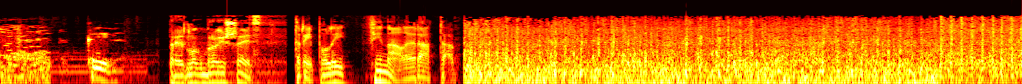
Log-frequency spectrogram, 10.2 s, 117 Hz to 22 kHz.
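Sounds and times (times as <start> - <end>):
speech: 0.9 - 5.3
explosions in Tripoli, Libya: 4.6 - 10.2
rapid gunfire in Tripoli, Libya: 4.6 - 10.2.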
